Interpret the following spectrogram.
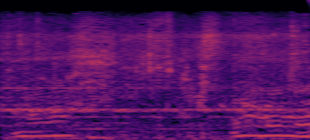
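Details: Pack dogs squabbling over a deer carcass in winter snow, one dog double-teamed by others: short, deep rumbling growls at the start and end, with a quieter gap between them.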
